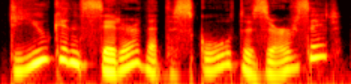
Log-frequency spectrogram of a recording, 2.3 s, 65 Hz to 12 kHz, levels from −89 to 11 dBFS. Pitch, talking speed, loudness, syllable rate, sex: 190 Hz, 205 wpm, -16 LUFS, 5.4 syllables/s, female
